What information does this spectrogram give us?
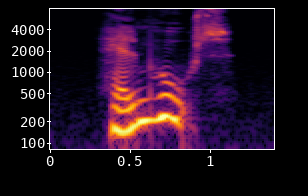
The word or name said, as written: halmhus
